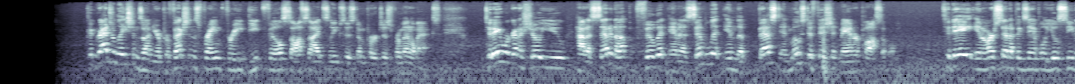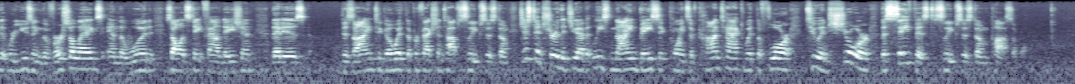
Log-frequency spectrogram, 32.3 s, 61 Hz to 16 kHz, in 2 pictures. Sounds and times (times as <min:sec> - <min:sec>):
Speech: 0:01.3 - 0:06.7, 0:07.3 - 0:13.5, 0:14.2 - 0:31.6.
